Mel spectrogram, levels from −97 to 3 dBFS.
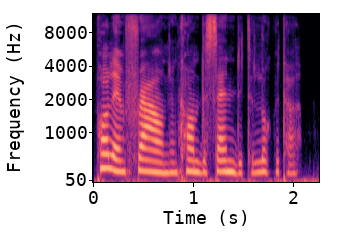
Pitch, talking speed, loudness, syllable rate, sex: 215 Hz, 210 wpm, -16 LUFS, 6.3 syllables/s, female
